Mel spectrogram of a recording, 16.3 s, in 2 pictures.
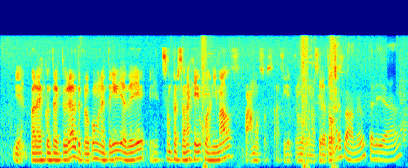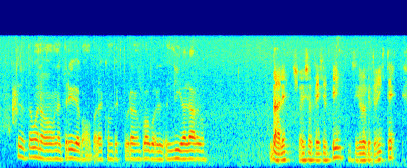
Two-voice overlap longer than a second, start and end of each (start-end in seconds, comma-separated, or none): none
